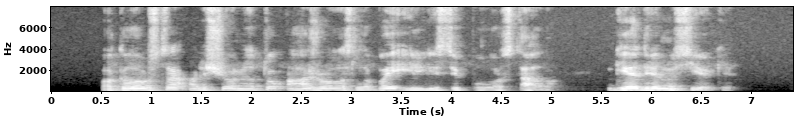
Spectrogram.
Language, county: Lithuanian, Kaunas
